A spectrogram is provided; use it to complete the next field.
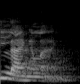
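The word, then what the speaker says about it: ylang-ylang: okay okay yelling Lang alright and the proper pronunciation is e ylang ylang ylang ylang ylang okay so ii Langille eggs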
